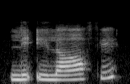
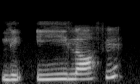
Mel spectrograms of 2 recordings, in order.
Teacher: because alif is followed by ya of elongation, so make sure that you prolong it for at least 2 seconds consonant beats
